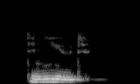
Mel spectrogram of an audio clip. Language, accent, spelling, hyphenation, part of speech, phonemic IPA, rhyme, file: English, Southern England, denude, de‧nude, verb, /dɪˈnjuːd/, -uːd, LL-Q1860 (eng)-denude.wav
- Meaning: 1. To divest of all covering; to make bare or naked; to strip 2. To remove (something or someone) of their possessions or assets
